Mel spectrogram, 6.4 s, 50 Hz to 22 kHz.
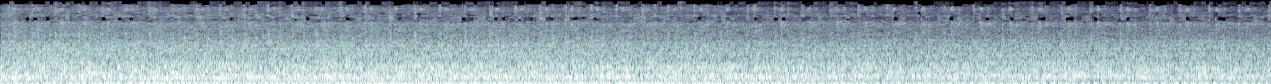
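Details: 1975 Land Rover Series 3, freshly rebuilt engine running after warm-up and timing set, vehicle parked 15 years before: steady, even idle with smooth low rumble, no knocks or misses; normal idle.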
